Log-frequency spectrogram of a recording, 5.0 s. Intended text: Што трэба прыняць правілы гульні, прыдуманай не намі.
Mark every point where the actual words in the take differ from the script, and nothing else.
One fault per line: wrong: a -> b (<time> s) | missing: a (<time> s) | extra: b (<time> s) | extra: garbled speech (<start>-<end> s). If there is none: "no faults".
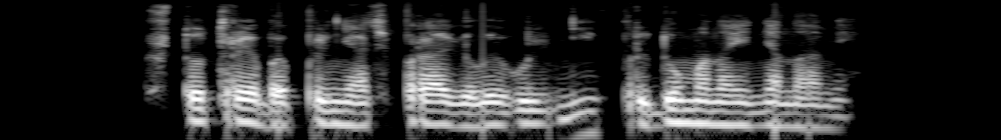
no faults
